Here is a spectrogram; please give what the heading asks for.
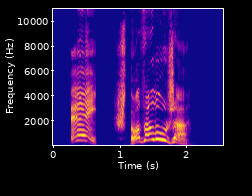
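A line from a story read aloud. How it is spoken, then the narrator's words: Shouted. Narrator (Russian): закричала она с порога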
